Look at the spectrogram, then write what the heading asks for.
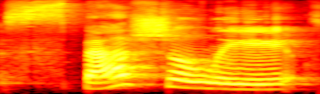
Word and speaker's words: specially: And I know some students they add an uh at the front of s's. So when you try to say specially, make sure you don't add that uh and make it sound like especially.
